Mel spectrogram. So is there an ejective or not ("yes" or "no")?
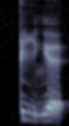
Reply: no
